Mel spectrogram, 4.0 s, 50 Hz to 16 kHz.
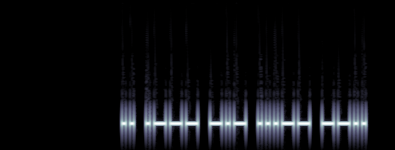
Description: Morse code, heard as a keyed tone, about 30 wpm, 700 Hz. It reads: IJK3Z
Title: Code Groups - 5 Letter:Numbers - 30wpm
